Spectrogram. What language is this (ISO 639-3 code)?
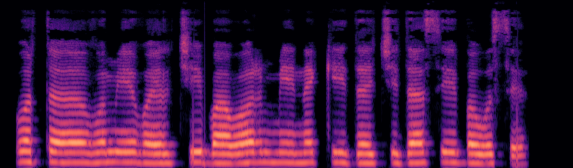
pus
